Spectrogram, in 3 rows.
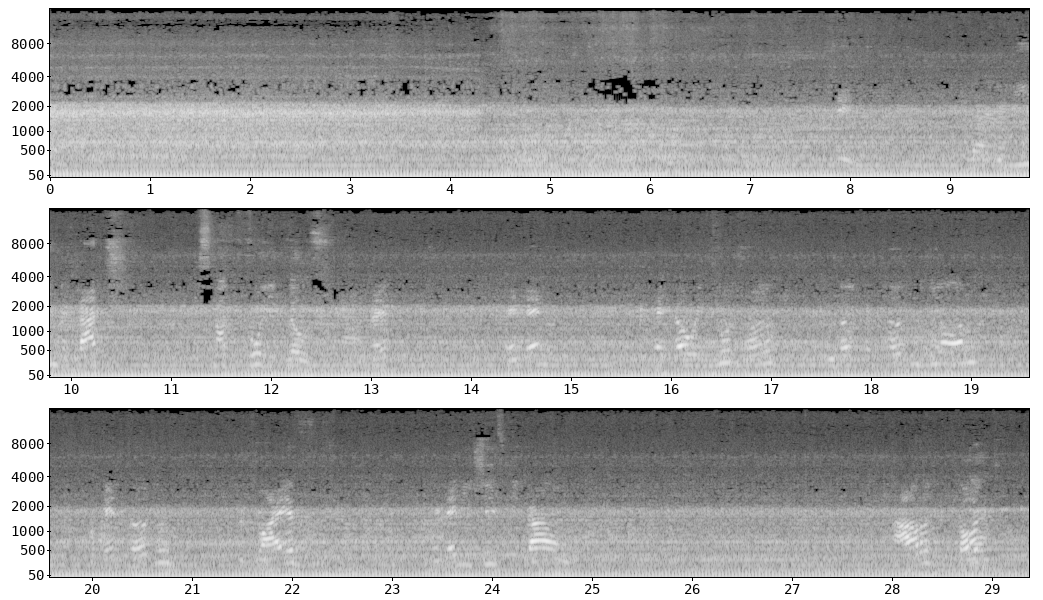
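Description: Diesel engine of a Liebherr LTM1230-5.1 all-terrain crane running steadily, heard from inside the carrier cab, a little louder for the first few seconds, then settling to an even idle. Brief snatches of talk sound over it from about eight seconds on.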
